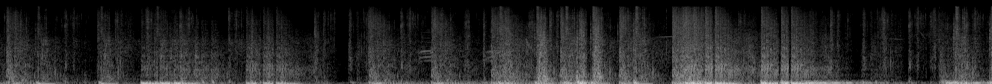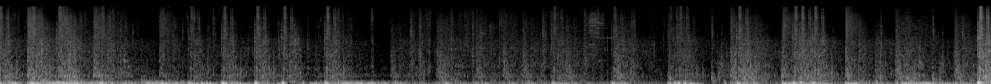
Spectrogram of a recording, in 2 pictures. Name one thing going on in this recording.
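Footsteps thud steadily over soft ground.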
